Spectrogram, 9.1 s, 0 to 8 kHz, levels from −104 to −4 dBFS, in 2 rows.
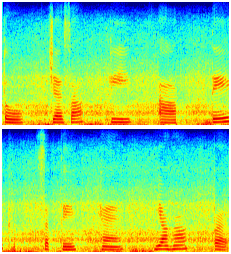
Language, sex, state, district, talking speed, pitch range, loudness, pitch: Hindi, female, Chandigarh, Chandigarh, 60 wpm, 190-220 Hz, -18 LUFS, 210 Hz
